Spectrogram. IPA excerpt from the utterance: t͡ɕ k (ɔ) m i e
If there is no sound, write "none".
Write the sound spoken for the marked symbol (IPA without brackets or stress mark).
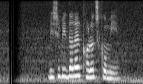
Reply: o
